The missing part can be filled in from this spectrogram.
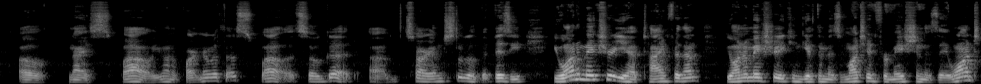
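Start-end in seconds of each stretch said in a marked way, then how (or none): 0.2-5.3 half-hearted, uninterested, indifferent and dismissive tone. Showing how not to talk to a sponsor: mock indifferent tone. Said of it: "talking to them really indifferently".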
